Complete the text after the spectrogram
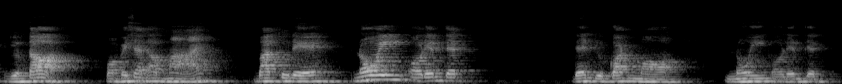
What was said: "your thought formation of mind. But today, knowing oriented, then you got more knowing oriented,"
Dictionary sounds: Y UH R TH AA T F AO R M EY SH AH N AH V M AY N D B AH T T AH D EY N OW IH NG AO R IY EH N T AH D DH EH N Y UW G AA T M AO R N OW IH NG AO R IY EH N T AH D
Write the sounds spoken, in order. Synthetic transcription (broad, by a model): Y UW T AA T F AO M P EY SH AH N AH P M AY B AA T T AH D EY N OW IH NG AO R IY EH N T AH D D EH N Y UW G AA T M AO N OW IH NG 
